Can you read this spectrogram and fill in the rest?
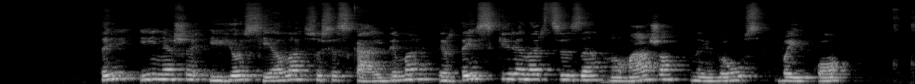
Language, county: Lithuanian, Kaunas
